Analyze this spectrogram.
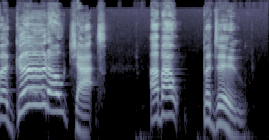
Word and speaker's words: Budew: good old chat about Badu which yes is a correct way to say it and the reason is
